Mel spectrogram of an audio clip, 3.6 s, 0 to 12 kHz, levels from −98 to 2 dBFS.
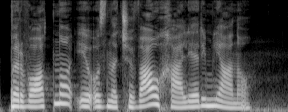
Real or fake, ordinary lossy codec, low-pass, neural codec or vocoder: fake; none; none; vocoder, 24 kHz, 100 mel bands, Vocos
